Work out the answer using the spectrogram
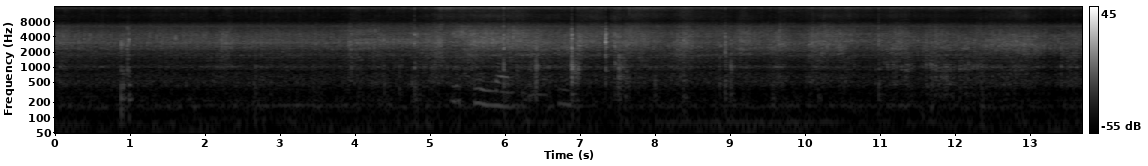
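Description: Chicken masala with fried bitter gourd sizzling in a metal pot while being stirred with a metal spoon. The spoon scrapes the pot and clinks against it a few times, the loudest two about seven seconds in.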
